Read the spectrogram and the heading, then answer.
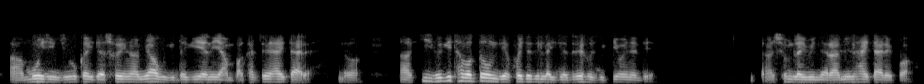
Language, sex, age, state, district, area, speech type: Manipuri, male, 30-45, Manipur, Kangpokpi, urban, conversation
